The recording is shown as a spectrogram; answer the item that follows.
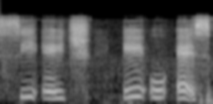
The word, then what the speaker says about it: chaos: repeated section of the song the words spelled c h a o s is pronounced as chaos which means complete disorder or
